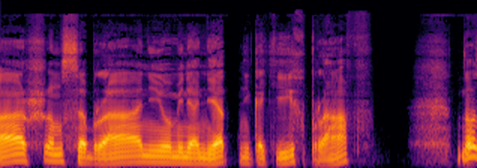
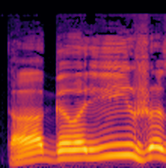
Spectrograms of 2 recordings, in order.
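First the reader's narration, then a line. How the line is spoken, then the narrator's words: Many voices shouting together. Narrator (Russian): закричало 20 голосов разом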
